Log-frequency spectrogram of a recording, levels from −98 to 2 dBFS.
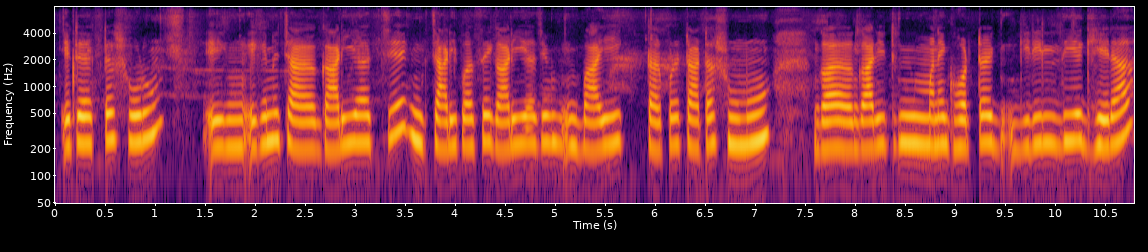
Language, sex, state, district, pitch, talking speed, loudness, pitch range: Bengali, female, West Bengal, Paschim Medinipur, 225 Hz, 115 wpm, -18 LUFS, 210-235 Hz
